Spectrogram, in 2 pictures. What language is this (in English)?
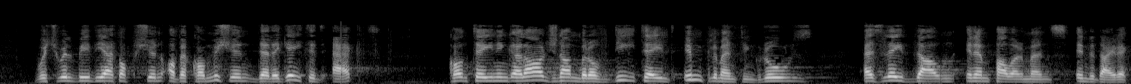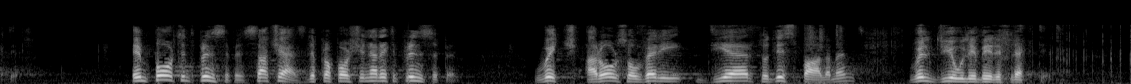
English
